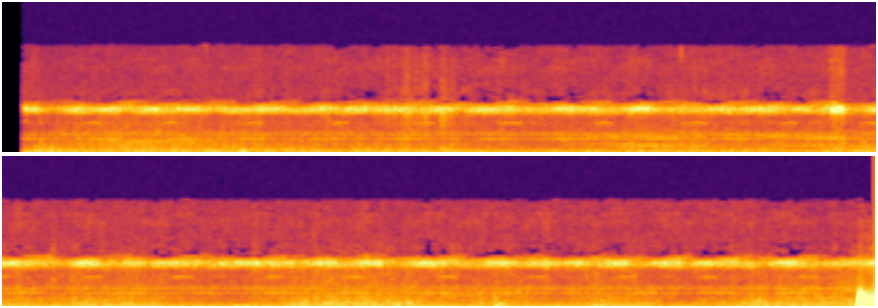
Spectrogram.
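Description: Near silence: a faint, steady, high-pitched trill of night insects.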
